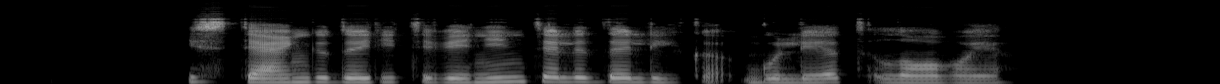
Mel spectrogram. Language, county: Lithuanian, Kaunas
